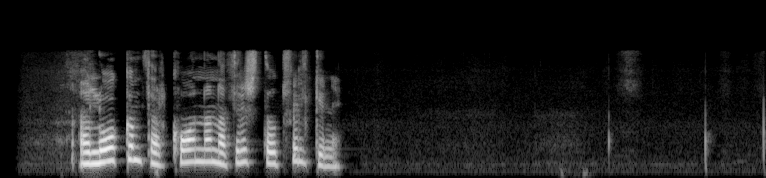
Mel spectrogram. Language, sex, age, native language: Icelandic, female, 50-59, Icelandic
